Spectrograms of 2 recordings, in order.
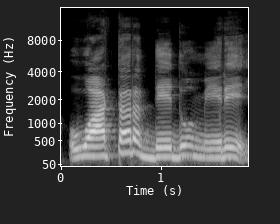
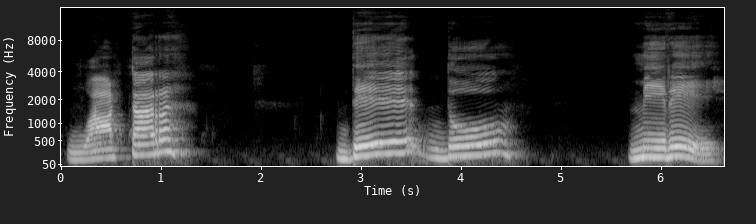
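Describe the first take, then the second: First: Said in the usual way. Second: water, दे दो, मेरे drawn out one by one with long pauses; teacher spelling out the mnemonic to students, very slowly; slowed right down. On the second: Shown as a demonstration. Water... दे दो... मेरे, each word stretched apart. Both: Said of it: "यानी".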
